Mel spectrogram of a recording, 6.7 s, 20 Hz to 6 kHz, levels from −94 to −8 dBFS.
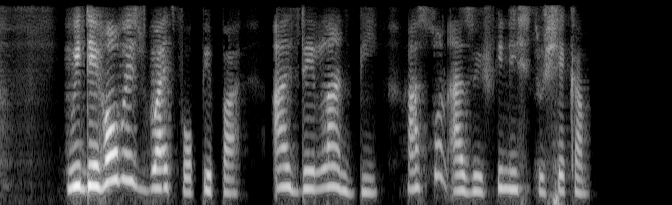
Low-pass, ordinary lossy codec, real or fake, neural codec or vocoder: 5.4 kHz; AAC, 24 kbps; fake; codec, 16 kHz, about 1 kbps, DyCAST, with the encoder's durations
